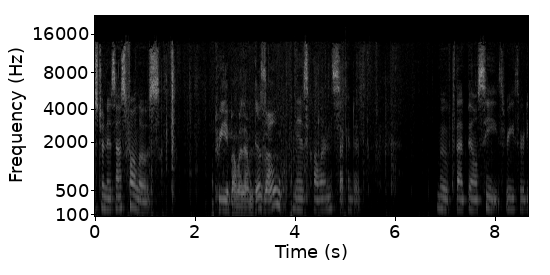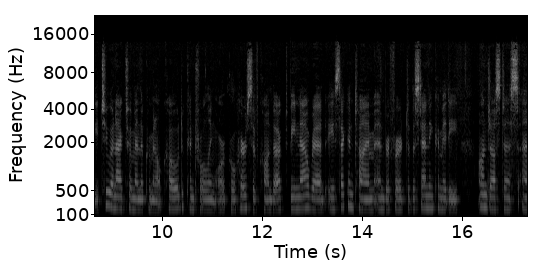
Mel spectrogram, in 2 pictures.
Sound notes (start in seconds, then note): 2.6 speaking French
